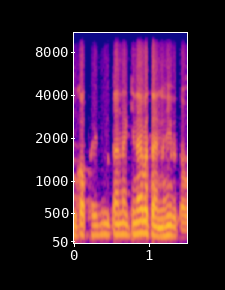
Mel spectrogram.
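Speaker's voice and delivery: hushed, secretive talk.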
